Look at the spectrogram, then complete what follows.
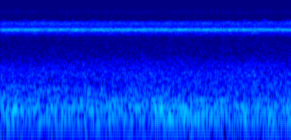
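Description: Near silence, with a faint steady high-pitched tone in the background.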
